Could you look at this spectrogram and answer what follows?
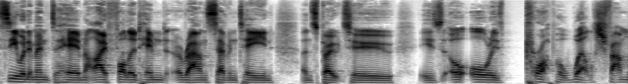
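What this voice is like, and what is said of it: Usual voice. Nothing is said of it.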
